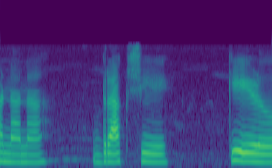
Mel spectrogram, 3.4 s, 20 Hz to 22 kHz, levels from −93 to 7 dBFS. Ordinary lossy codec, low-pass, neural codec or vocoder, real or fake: none; 7.2 kHz; none; real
